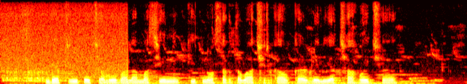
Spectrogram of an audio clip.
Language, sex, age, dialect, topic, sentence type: Maithili, male, 18-24, Angika, agriculture, question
